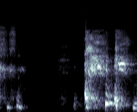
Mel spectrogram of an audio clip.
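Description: Coughing from a scratchy throat: a short cough, then a pause, then a cluster of several harsh, rasping coughs in quick succession.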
